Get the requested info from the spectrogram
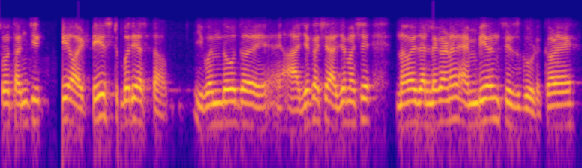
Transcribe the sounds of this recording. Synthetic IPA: sot̪ãɲt͡ɕiʈiəjʈesʈbəɾiəst̪a̰ | iʋənd̪od̪ad͡ʑekəɕead͡ʑemaɕenəʋəjd͡zʱalːekaɾɽ̃aembijənsid͡zɡuɽkəɭa

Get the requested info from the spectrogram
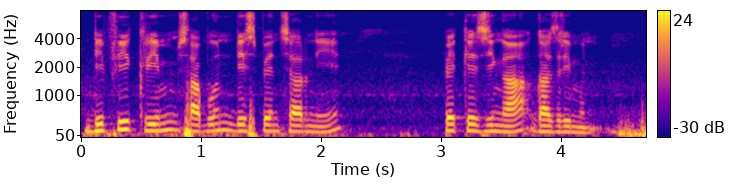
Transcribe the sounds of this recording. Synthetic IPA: difikɾimsabundispɛnsarni | pekeziŋaɡazɾimən

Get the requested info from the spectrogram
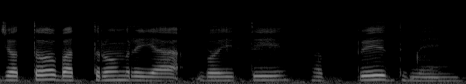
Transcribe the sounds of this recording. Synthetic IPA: d͡ʒɔt̪ɔbat̪ɾɔmɾɛjabəjt̪i | həb | ed̪mɛ

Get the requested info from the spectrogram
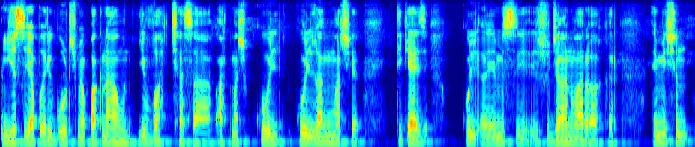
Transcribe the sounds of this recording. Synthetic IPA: jisjapəɾiɡuɖt͡ʃʰmepɐknaːwunjiʋɐɦt͡ʃʰɐsaːpʰɐ̰t̪ʰmɐt͡ʃʰi̥koːlʲkolʲlɐŋɡmɐt͡ʃʰjɐ | t̪ikʲɛːzi | kulʲemisjiʃud͡ʒaːnʋɐɾɐkʰɐɾ | emiʃin

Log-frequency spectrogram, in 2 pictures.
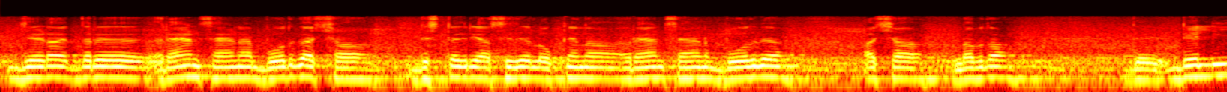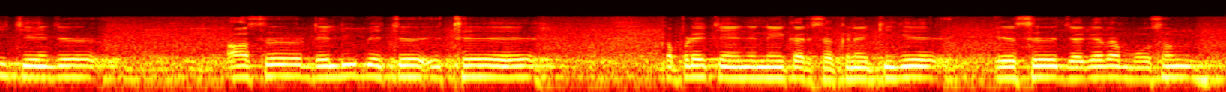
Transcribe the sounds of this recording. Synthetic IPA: d͡ʒeːɽaːɪd̪əɾɾɛ̃ːɳsɛːnɛbɔːt̪ɡaəʃʰaː | ɖɪsʈəkɾɪjaːsiːd̪eːloːkãːd̪aːɾɛ̃ːɳsɛːnbɔːt̪ɡaː | ətːʃʰaːləbd̪aː | t̪eːɖeːliːt͡ʃẽːnd͡ʒ | əsɖeːliːbɪt͡ʃɪt̪ʰːeː | kəpɽeːt͡ʃẽːɲd͡ʒnĩːkəɾisəkneːkĩːke | ɪsd͡ʒəɡɛːd̪aːmɔːsəm

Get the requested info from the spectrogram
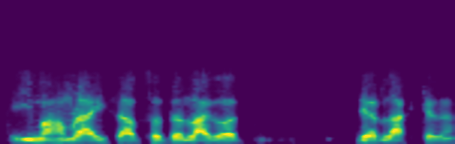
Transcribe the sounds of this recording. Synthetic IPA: t̪əimeɦəmɾaɦisabsə̃t̪ɔlaɡət̪̚ | ɖeɾlakʰʈeka

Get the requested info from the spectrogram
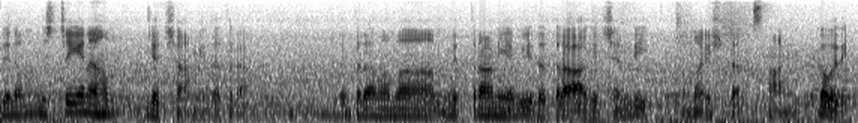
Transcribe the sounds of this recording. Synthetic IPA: d̪inɐmniʂt͡ʃɐjɐnɐɦɐm | jɐʃa̰ːmḭt̪ɐt̪ɾɐ̰ | t̪ɐ̰t̪ɾɐmɐmɐmit̪ɾaːɳijɐbit̪ɐt̪ɾɐaːɡɐt͡ʃʰɐnd̪i | nɐmɐ̰ʔiʂʈʰɐ̰st̪ʰa̰ːnɐ̰mɡɐʋɐd̪ḭ

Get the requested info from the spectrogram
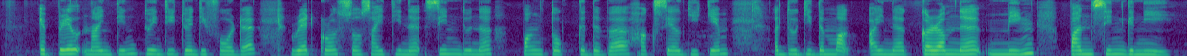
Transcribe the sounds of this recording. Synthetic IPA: epɾilnajntintwentitwentipʰoɾdɐɾedkɾoosajtinɐsindunɐ | paŋtokːɐdɐbɐhak̚selɡikemɐduɡidɐmɐk̚ajnɐkɐɾɐmnɐmiŋ | pansinɡɐni

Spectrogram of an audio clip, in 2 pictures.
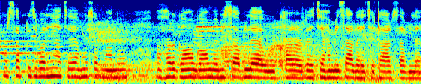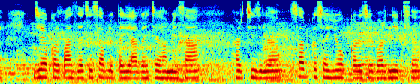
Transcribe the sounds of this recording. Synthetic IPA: ɔːɾsəb̚kit͡ʃʰbəɽ̤ijãt͡ʃʰɛəɦũsəbmanu | ɦəɾɡãw̃ɡãumebʱisəbleukʰəɾɾəɦɛt͡ʃʰɛɦəmesaɾəɦɛt͡ʃʰɛʈʰaɾsəble | d͡ʒeokəɾpasd͡ʒajt͡ʃʰɛsəblet̪əjaɾːəɦɛt͡ʃʰɛɦəmesa | həɾt͡ʃid͡ʒlesəbkesəɦjoɡ̚kəɾɛt͡ʃʰɛbəɽ̤niksẽ

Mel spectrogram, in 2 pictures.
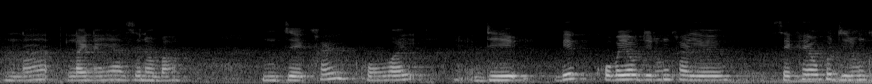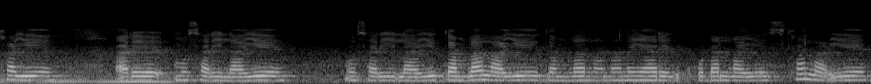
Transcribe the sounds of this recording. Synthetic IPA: nalajnajazɯnɔba | zekʰajkʰɔbaj | di | bekʰɔbajawdiɾuŋkʰajɯzekʰajawpʰɯdiɾuŋkʰajɯ | a̰ɾɯmɔsaɾilajɯ | mɔsaɾilajɯɡamlalajɯɡamlalananajaɾɯkʰɔdalːajɯsi̥kʰalajɯ

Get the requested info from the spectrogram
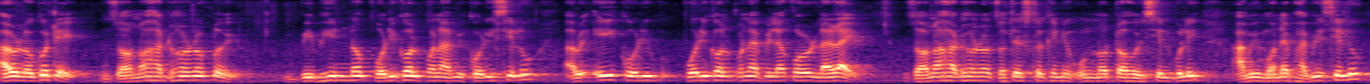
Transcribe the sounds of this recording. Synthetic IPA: aɹulɔɡɔtɛ̰zɔnɔɦadʱɔɹɔnɔloj | bibʱinːɔpoɹikɔlpɔnaːmikoɹisilʊ̃a̰ɹuʔejkipoɹikɔlpɔnabilakɔɹlaɹaj | zɔnɔɦadʱɔɹɔnɔɹzɔtʰestɔkʰiniʔṵnːɔtɔɦojsilbulia̰mimɔnɛbʱabisilʊ̃

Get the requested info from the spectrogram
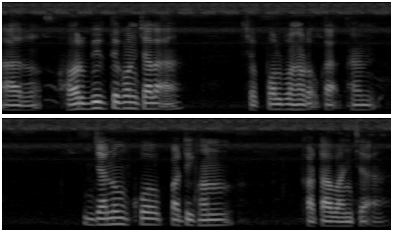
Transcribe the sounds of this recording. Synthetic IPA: aɾhɔɾbiɾt̪ɛbɔnt͡ʃala̰ʔa | t͡ʃɔpɔlbɔnɦɔɽɔ̰ʔka̰ʔkʰan | d͡ʒanumkɔpaʈikʰɔn | kaʈaβaɲt͡ʃa̰ʔa

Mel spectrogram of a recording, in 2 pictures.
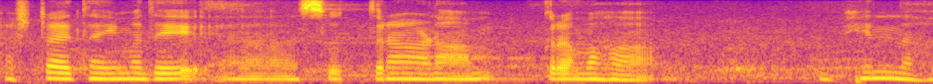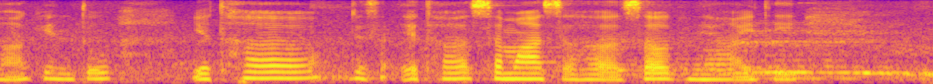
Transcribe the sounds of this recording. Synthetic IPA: ɐʂʈaːjɐt̪ʰɐimɐd̪ʱjesut̪ɾaːɳaːmkɾɐmɐɦɐ | bʱinːɐɦɐ̰kint̪u | jɐt̪ʰaːjɐt̪ʰaːsɐmaːsɐɦɐ̰sɐwd̪ʱnjaːḭt̪i

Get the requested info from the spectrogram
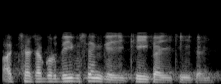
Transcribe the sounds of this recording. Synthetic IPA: ɐ̰tːʃʰaːt͡ʃʰaɡʊɾd̪iːbsɪ̃ŋɡɡɐiʈʰiːkɦaːiʈʰiːkɦaːiː

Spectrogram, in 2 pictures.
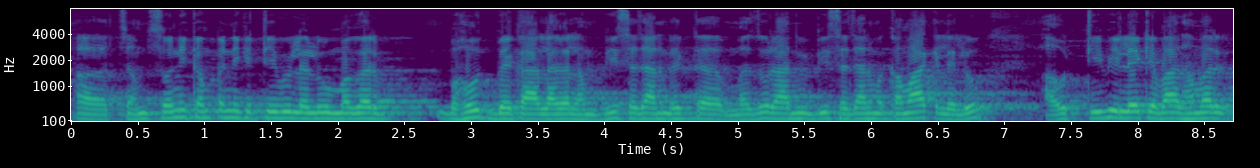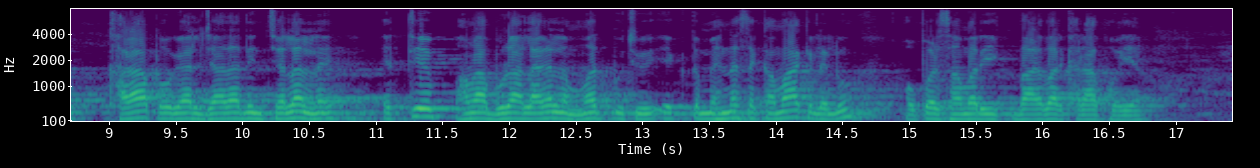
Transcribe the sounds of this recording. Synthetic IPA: ɦəmsonikəmpənikeʈibileluməɡəɾ | bəɦut̪bekaɾlaɡəlɦəmbisɦəd͡ʒaɾmeek̚t̪əməd͡ʒd̪uɾad̪mibisɦəd͡ʒaɾmekəmakelelu | auʈibilekebad̪ɦəməɾ | kʰəɾabɦoɡeld͡ʒjad̪ad̪int͡ʃələlnəet̪eɦəmɾabuɾalaɡəlnəmət̪̚put͡ʃʰuekt̪əmeɦnət̪sə̃kəmakeleluopəɾsə̃ɦəməɾibaɾbaɾkʰəɾabɦoje

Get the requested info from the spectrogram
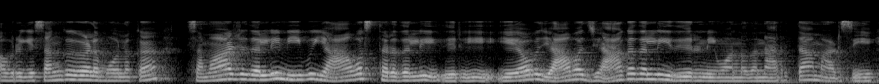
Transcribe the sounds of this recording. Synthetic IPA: ɐʋɐɾiɡe̞sɐŋɡɐɡɐɭɐmuːlɐkɐ | sɐmaːd͡ʒɐd̪ɐlːiniːʋujaːʋɐst̪ʰɐɾɐd̪ɐlːiːd̪iːɾijʋɐjaːʋɐd͡ʒaːɡɐd̪ɐlːiːd̪iːɾiniːʋuɐnːoːd̪ɐnːɐɐɾt̪ʰɐmaːɽisi

